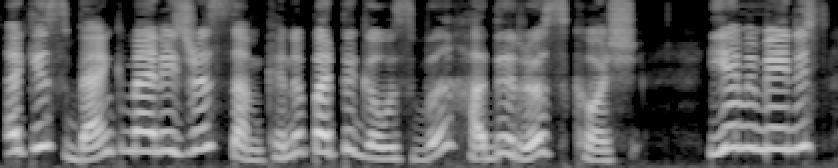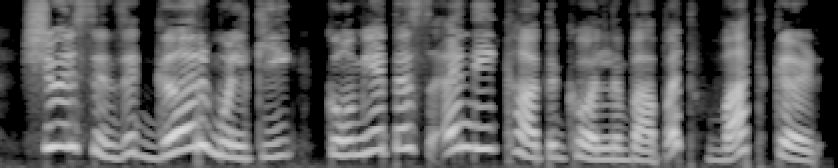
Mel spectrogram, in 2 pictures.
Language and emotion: Kashmiri, happy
